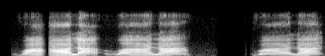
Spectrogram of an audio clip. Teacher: penggunaan bunyi separuh vokal, dua bibir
